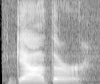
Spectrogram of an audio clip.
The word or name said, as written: gather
